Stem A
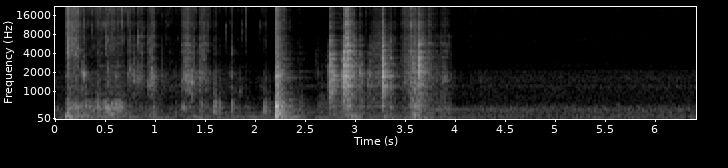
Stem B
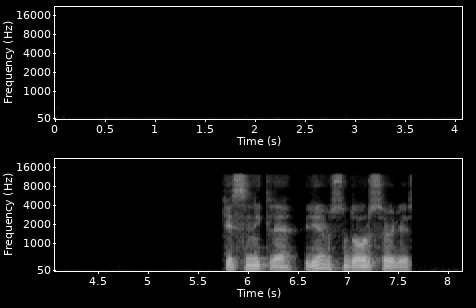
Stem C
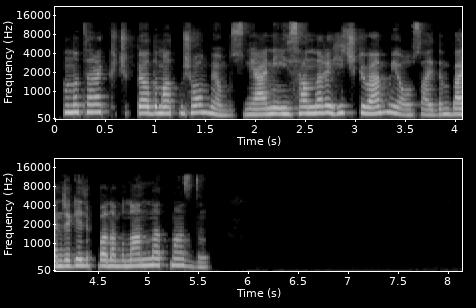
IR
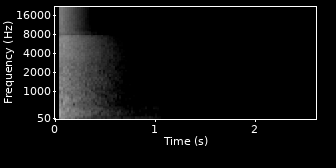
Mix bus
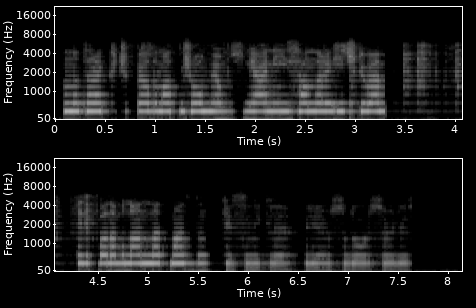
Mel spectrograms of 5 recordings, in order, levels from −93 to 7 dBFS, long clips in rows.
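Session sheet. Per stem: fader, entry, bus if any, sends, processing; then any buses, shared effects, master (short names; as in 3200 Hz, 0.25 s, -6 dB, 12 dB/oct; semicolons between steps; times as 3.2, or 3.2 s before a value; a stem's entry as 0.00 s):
-18.5 dB, 0.75 s, bus A, no send, high shelf 3600 Hz +7 dB
-5.5 dB, 0.00 s, bus A, no send, dry
-3.0 dB, 0.00 s, muted 3.3–4.3, no bus, no send, limiter -19.5 dBFS, peak gain reduction 8.5 dB
bus A: 0.0 dB, notch comb 870 Hz; compressor 8:1, threshold -40 dBFS, peak gain reduction 16 dB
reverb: off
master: steep low-pass 5400 Hz 96 dB/oct; robotiser 295 Hz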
